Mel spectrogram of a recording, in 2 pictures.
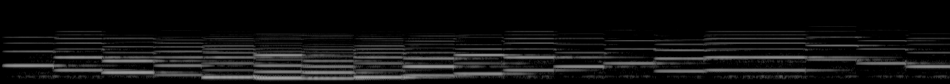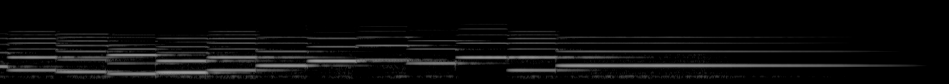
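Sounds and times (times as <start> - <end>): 
draft of a presto music piece: 0.1 - 16.2.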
